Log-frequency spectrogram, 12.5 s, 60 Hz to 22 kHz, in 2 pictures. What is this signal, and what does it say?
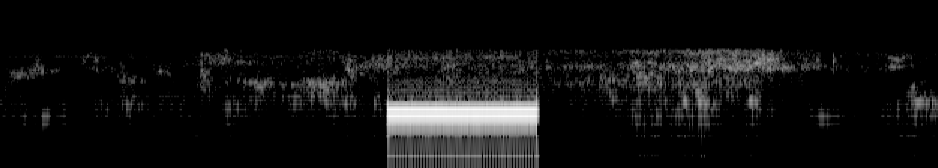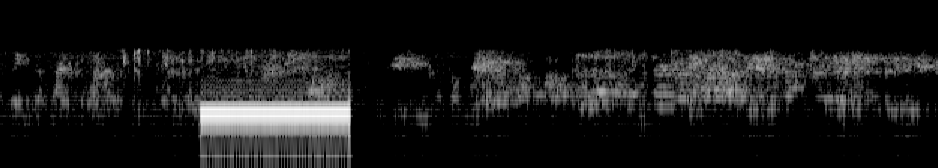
Ringback tone (Europe, 425 Hz), with speech.
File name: out- -2009- - - .6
